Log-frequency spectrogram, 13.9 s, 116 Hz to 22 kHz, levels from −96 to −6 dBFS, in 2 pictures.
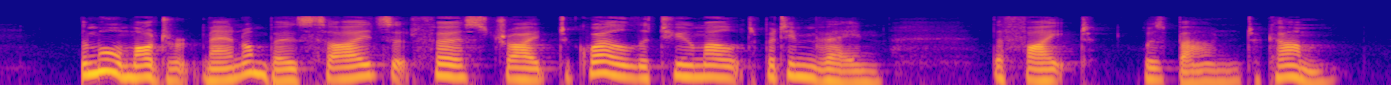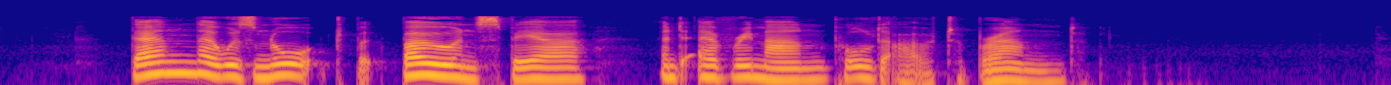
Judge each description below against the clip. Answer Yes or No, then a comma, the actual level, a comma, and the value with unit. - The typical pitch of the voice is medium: Yes, medium, 180 Hz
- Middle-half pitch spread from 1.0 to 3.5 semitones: No, average, 4.1 semitones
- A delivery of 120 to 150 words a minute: No, average, 165 wpm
